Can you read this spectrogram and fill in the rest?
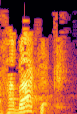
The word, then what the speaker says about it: Habakkuk: Now would you turn with me to the book of, I hope I'm pronouncing it correctly. It may be correct in Oregon, but it may not be correct in Michigan. Habakkuk. Or Habakkuk, however you want to pronounce it.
